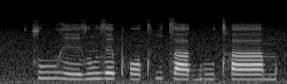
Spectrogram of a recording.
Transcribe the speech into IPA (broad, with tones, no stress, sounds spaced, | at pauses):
t͡s uː˦ ɣ eː˨ z ũ˦ z ɛ˦ pʰ ɔ˨ tʰ i˦ t͡s aː˨ ɡ͡b uː˨ tʰ aː˦ m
